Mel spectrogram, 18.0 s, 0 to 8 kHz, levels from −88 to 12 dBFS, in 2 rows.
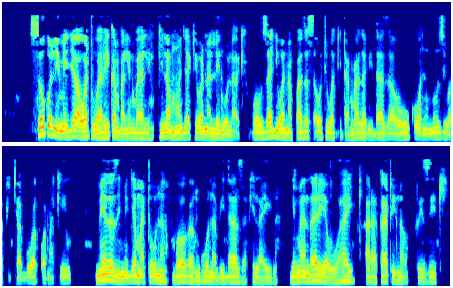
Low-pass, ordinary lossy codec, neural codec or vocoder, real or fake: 7.2 kHz; MP3, 24 kbps; codec, 16 kHz, 4 kbps, X-Codec, HuBERT features, trained on balanced general audio; fake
